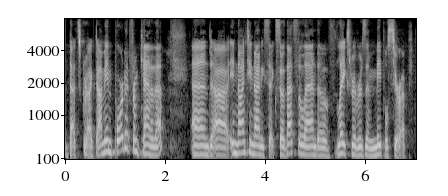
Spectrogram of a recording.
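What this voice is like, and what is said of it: Speaks with an accent. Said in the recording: “I can hear an accent”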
